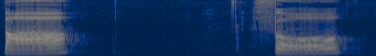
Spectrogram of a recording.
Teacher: Scottish English accents are also mostly rhotic, so they do pronounce the r after vowels. In standard Southern English, yes, the r is not pronounced.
